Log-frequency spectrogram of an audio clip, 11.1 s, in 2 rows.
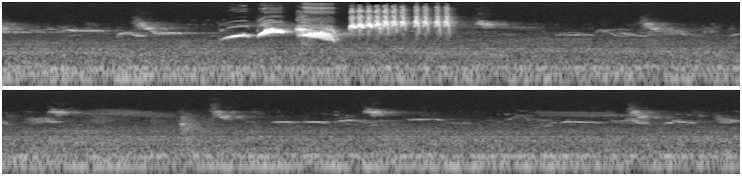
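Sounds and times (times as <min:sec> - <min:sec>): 
Eurasian blackbird Turdus merula singing fluted warbling phrases with high squeaky notes: 0:00.4 - 0:03.5.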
